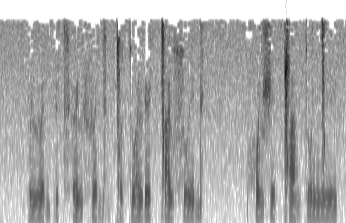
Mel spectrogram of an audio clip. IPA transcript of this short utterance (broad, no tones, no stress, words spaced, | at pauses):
pʏlʲwədpʲət͡sʰʏlʲ fʏ dʏdǀʏtʷalʲ ɾʏ ǀalʲsʷid | χʷəlʲʃiǁad tʷiŋ͡ǀi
